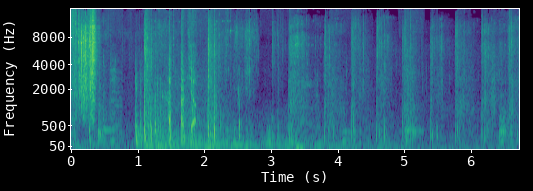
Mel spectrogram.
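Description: Rifle shots crack in short, rapid bursts.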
